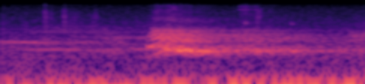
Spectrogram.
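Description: Brief single dog bark or yip in the video game Valiant Hearts, short and mid-loud against a low background hum.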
